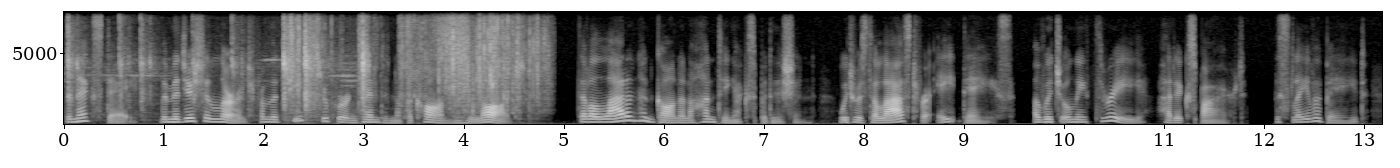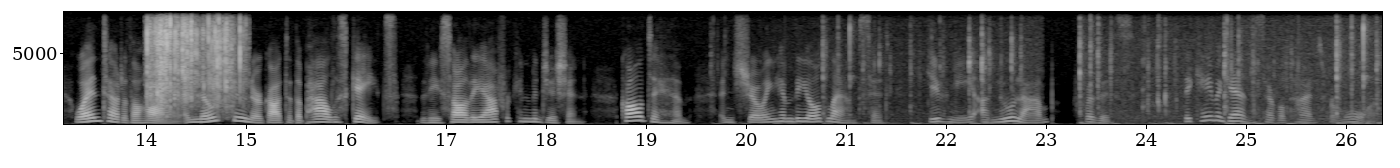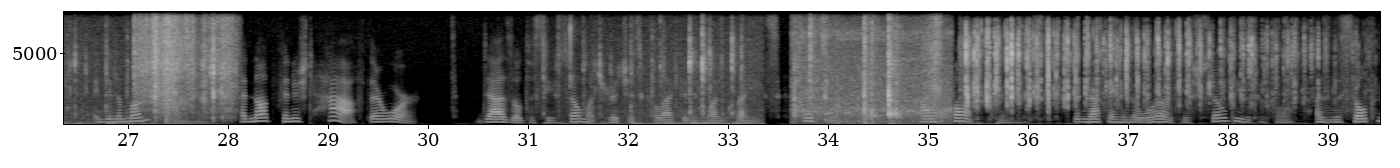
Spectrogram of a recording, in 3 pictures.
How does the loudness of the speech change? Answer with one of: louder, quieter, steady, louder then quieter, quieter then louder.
quieter.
